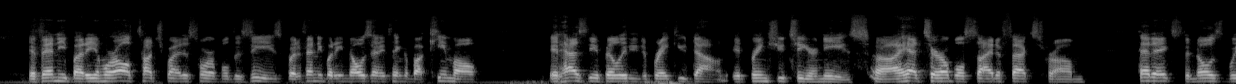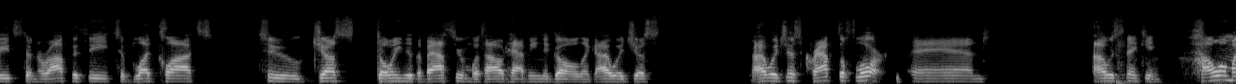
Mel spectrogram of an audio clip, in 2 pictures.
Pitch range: 130-150 Hz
